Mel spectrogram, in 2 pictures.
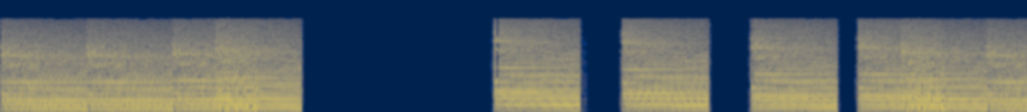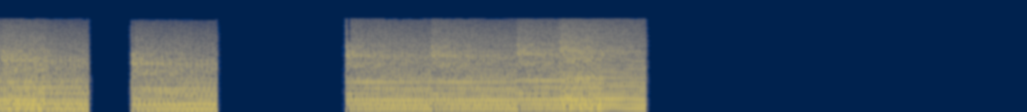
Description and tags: crazy guitar
an electric guitar mini-piece
electric-guitar, heavy, heavy-metal, overdrive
